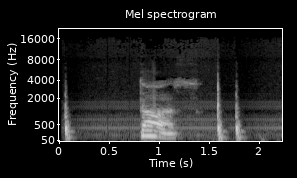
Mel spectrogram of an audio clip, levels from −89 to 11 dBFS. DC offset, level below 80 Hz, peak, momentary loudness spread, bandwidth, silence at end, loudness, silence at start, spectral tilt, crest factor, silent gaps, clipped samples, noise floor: under 0.1%; -46 dBFS; -2 dBFS; 13 LU; 5.8 kHz; 0.4 s; -17 LUFS; 0.05 s; -8.5 dB/octave; 16 dB; none; under 0.1%; -48 dBFS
